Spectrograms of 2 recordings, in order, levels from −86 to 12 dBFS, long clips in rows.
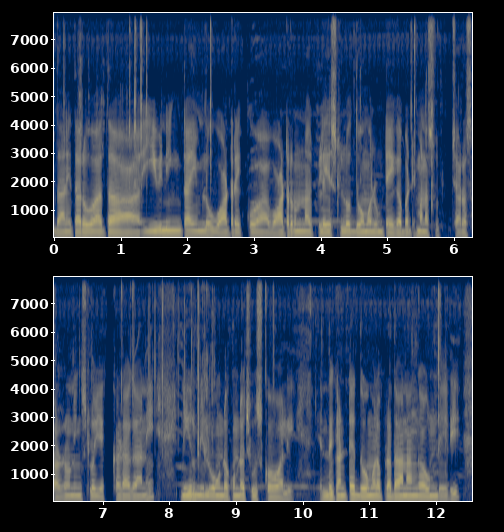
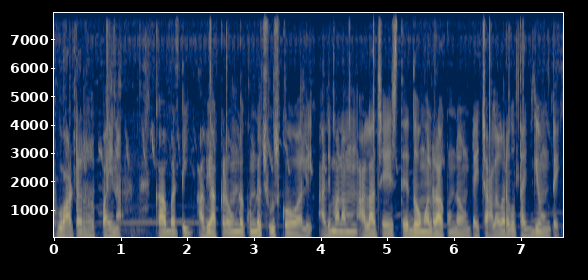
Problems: constant background noise, background conversations at intervals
